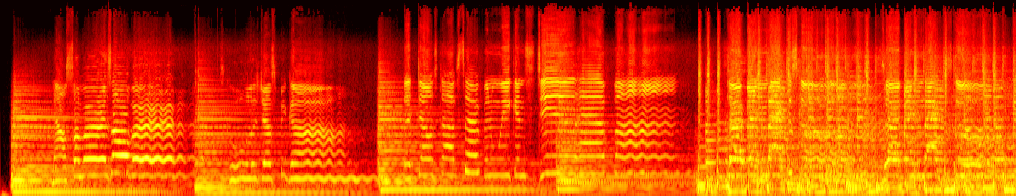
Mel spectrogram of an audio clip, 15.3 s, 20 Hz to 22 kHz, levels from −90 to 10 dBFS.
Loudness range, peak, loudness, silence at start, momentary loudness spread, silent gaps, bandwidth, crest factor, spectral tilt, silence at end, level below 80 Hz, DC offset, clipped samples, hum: 6 LU; 0 dBFS; -13 LUFS; 0.05 s; 10 LU; none; over 20 kHz; 14 dB; -3 dB/octave; 0 s; -32 dBFS; under 0.1%; under 0.1%; 60 Hz at -45 dBFS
